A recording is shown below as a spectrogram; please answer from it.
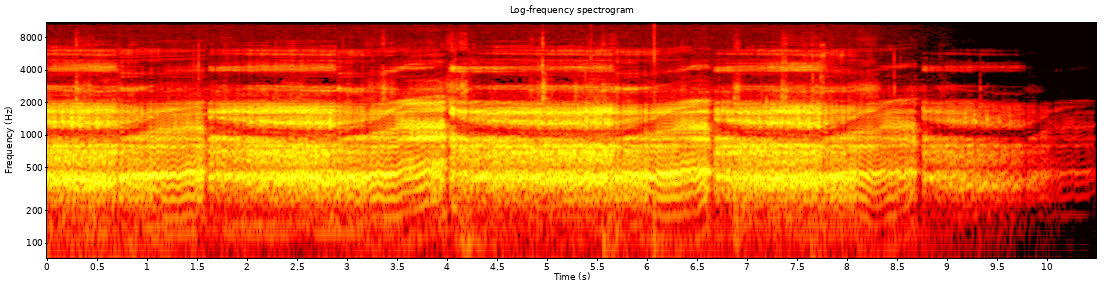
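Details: A male howler monkey roars in deep, rasping, continuous bouts that swell and break every couple of seconds, a call used to defend territory and attract females.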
